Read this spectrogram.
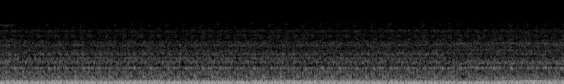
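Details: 2016 Ram 2500 diesel, first start after installing a new Fleece Cheetah turbo and oil drain and feed lines (OEM turbo actuator was faulty), codes cleared: steady, even low idle, oil pressure came up immediately, no knocks, whistles or misses; healthy.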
